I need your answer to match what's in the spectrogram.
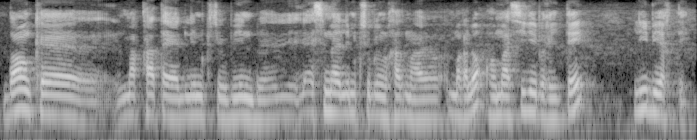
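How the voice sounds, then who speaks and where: A Moroccan man teaching a French grammar lesson, explaining slowly and repeating each word. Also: fairly high pitch, steady tone, mellow, slight background noise. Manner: slow, repetitive explanation, reading French aloud.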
